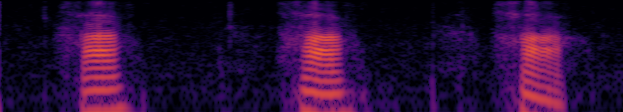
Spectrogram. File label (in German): "h", German alphabet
